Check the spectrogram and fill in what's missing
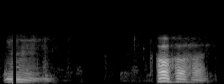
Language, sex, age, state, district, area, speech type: Assamese, male, 45-60, Assam, Sivasagar, rural, conversation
